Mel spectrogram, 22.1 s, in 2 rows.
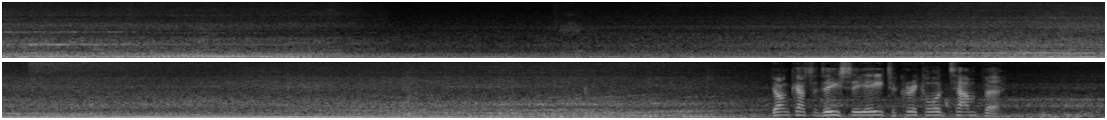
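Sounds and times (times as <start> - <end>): train engine drone: 0.0 - 22.0
rush of wheel and air noise: 5.4 - 18.8, 21.0 - 22.0.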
